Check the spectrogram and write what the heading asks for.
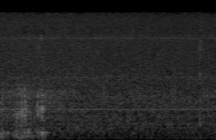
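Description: Near silence: quiet room tone, with a faint brief sound in the first half second.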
